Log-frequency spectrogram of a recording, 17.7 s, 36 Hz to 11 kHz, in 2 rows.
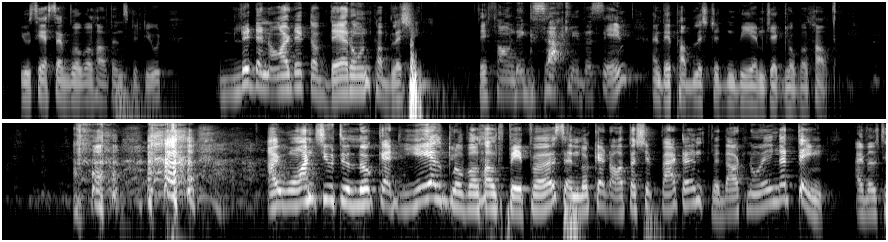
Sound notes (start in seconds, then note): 8.8 audience laughing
